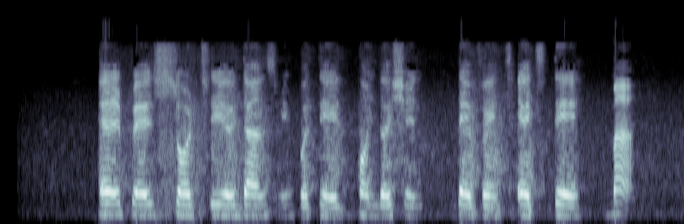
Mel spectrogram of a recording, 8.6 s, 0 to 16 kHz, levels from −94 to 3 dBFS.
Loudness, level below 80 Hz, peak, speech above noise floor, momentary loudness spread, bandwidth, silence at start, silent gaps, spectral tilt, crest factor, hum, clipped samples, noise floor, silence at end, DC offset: -16 LUFS; -66 dBFS; 0 dBFS; 51 dB; 11 LU; 7.8 kHz; 1.25 s; none; -4 dB/octave; 18 dB; none; under 0.1%; -67 dBFS; 0.65 s; under 0.1%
